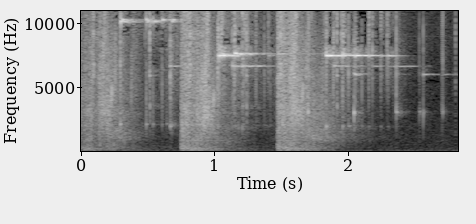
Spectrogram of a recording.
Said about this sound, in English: shoots him several times in the chest.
